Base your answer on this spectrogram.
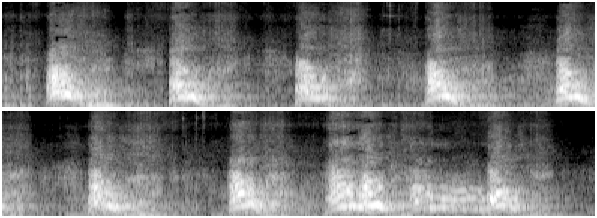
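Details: Rottweiler guard dogs Bruno and Loky, held on leads and pulled out to see each other, barking: about nine deep, loud barks evenly spaced roughly every two-thirds of a second, with quiet gaps between.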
